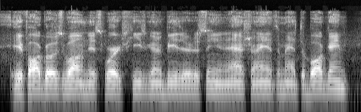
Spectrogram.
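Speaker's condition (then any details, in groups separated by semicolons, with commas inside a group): ALS; right side and left hand weakness, cane, leg brace; five to six years since diagnosis, progressing, weaker, on medication; losing ability to talk and swallow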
